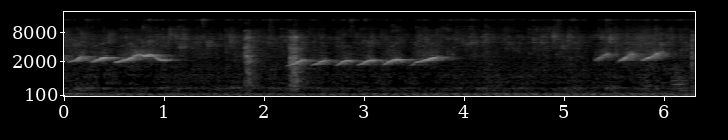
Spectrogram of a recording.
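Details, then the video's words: Javan myna singing continuously for training other mynas: short runs of fast, warbled, slightly rising notes separated by brief clicks, with a low steady hum underneath. "jalak kebo ngoceh tanpa henti, buat masteran dan pancing bunyi"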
